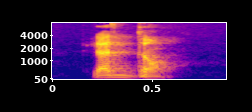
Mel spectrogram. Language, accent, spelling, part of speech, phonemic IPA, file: French, France, là-dedans, adverb, /la.də.dɑ̃/, LL-Q150 (fra)-là-dedans.wav
- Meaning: 1. inside there 2. in this affair, (having to do) with this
